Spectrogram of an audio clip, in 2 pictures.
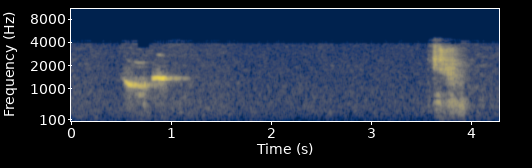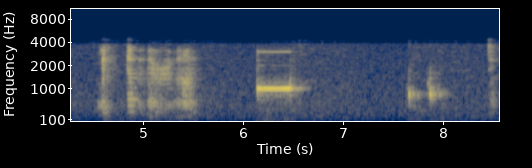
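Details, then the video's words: A female African grey parrot on top of her cage talks away in short, speech-like bursts mixed with clear whistled notes, a few phrases spread over several seconds in a quiet room. "African grey parrot really talking away"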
